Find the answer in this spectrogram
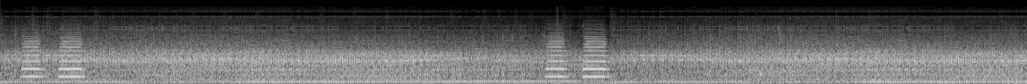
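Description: A truck engine running steadily, most likely a sound effect laid under the moving toy trucks. A horn gives a quick double toot near the start and again about halfway.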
